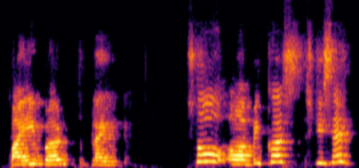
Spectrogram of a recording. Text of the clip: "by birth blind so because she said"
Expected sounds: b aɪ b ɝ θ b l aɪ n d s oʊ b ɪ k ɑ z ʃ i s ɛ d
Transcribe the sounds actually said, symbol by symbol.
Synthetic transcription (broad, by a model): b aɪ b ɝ t b l aɪ n d s oʊ b ɪ k ɑ z ʃ i s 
